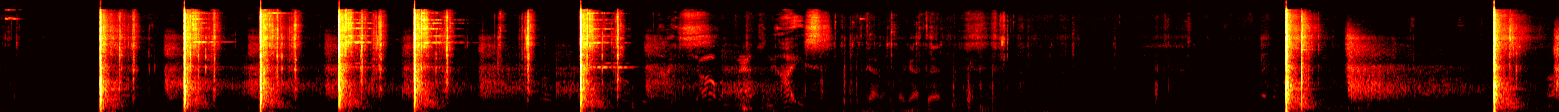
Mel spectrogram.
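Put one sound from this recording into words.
Sharp gunshots crack outdoors, one after another, each ringing out across open ground.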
